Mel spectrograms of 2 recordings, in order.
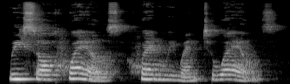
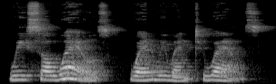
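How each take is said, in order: First: The WH words start with a breathy H. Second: The WH words start with a plain W.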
